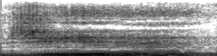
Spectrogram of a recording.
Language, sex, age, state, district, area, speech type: Maithili, male, 60+, Bihar, Saharsa, urban, spontaneous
